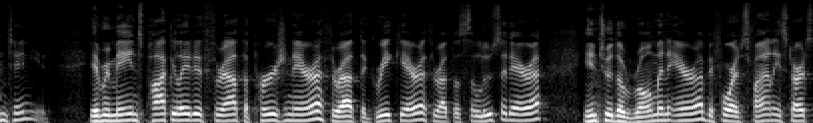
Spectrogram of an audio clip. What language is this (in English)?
English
